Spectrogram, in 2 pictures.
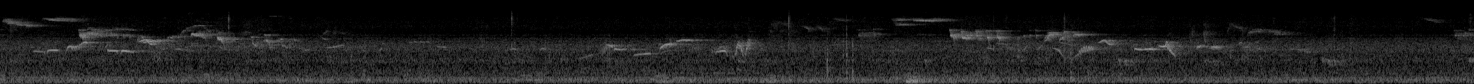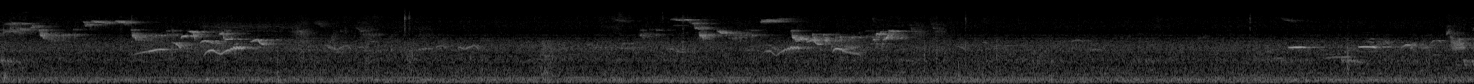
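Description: Small birds chirping in several bouts of quick, high, sharply gliding calls, with pauses of a few seconds between bouts, over a steady background hum.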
